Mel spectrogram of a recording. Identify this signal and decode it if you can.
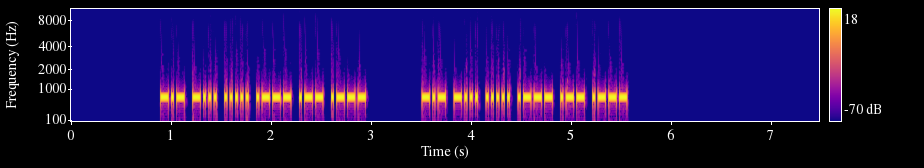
Morse code, heard as a keyed tone, about 46 wpm, 700 Hz. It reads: KB5JWJ KB5JWJ
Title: USA Call Signs - 6 Characters - Repeated 2x - 45wpm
